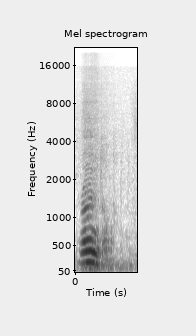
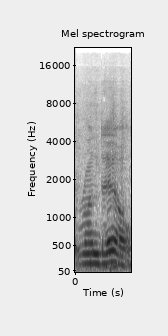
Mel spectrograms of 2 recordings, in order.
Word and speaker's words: Rundle: Rundle with a U. Rundle. Rundell. Okay. That all the time. I'm sure you did, because I would have pronounced it Rundell, so you would have been still out on My luck.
